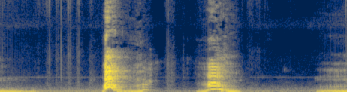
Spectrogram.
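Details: A very frustrated Shiba Inu lets out two loud, strained yelping grumbles with arching pitch, about a second and a half apart, while a person speaks softly before and after.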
